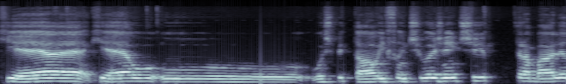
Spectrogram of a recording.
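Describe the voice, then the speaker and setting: This man speaks at a fairly high pitch. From Brazil, Rio de Janeiro state mountain region. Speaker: teacher. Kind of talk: live online panel talk. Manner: halting, many repetitions and fillers.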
